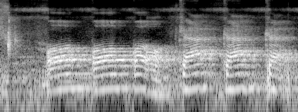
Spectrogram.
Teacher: Jadi huruf qaf itu bertemu pangkal lidah bagian tengah, bagian dalam bertemu dengan langit-langit yang sejajar dengan dia. Sementara kaf pangkal lidah bagian bawah bertemu dengan langit-langit yang sejajar dengan dia.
